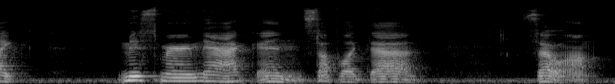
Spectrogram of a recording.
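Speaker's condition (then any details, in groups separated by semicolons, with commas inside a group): Disability causing slurred speech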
